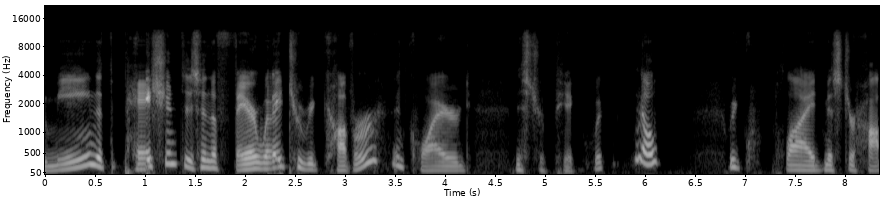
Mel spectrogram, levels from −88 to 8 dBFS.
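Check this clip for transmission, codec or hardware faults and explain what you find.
Two transmission faults are present, both from packets that failed to arrive in time.

At 0.95 to 1.03 s there is a burst of packet loss: several consecutive packets never reached the decoder, so the receiver extended the last received sound for about 60 ms while fading it down. That stretch comes across as a held, dimming continuation of the preceding sound. When real audio resumes, about 60 ms of the original has been skipped, so the sound jumps forward rather than picking up where it left off.

At 2.23 to 2.30 s there is a short concealed packet loss: a brief gap in the incoming stream left the decoder with nothing to play, and it synthesised roughly 44 ms of fill from the preceding sound before blending back into the arriving audio. The result is a quick smear or wobble rather than a hard break, with about 40 ms of the original sound lost underneath it.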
